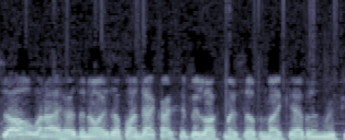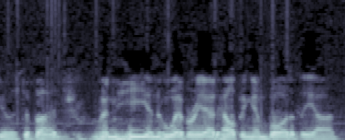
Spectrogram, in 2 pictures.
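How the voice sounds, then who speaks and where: A man's voice: mid-range voice, fairly quick, close to an everyday voice. A man acting in an old-time radio drama as a stuffy, indignant, prissy fellow with pompous, fussy diction. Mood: prissy, disdainful. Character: stuffy, prissy, indignant male yacht passenger. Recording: muffled tinny old radio recording.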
